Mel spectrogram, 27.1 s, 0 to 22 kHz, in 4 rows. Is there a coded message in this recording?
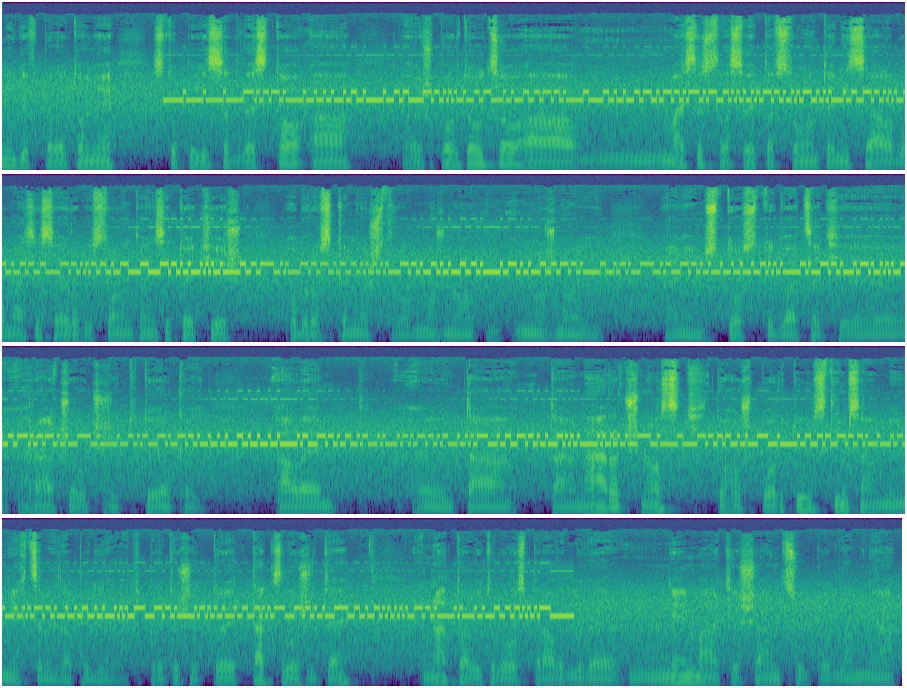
Yes: RTTY (50 baud, 450 Hz shift) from 1.2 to 24.6 s, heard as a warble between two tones, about 2200 Hz centre, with radio static, fading and speech in Slovak. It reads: Q2UV YUM8 VPUN EZRJ JNXW YPLV SPMM 6ITX NIFX U8A8 CGTB 114G KHYI 5UBH Q01B WBXD BJOW 4F5V L9WL GKGJ QW69 D249 5046 X843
